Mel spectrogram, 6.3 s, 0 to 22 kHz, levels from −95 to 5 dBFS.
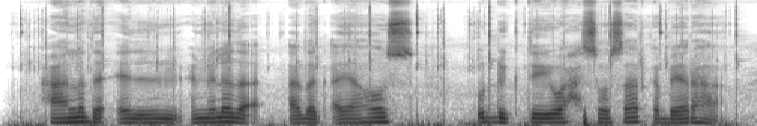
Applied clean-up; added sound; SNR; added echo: none; Mechanisms; 13 dB; none.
